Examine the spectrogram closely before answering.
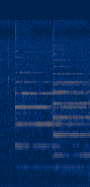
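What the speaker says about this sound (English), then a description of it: "The bell rings and I grab my lunch and dash up the stairs" A school bell in the visual novel game Katawa Shoujo rings faintly in a few soft, chime-like strikes with long sustained tones that overlap and linger.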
